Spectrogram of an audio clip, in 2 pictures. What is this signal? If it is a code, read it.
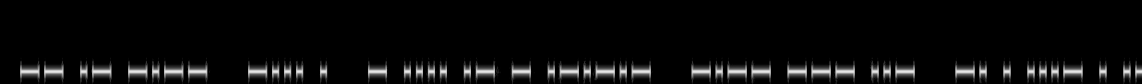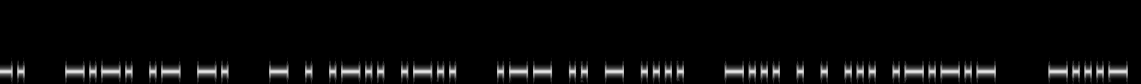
Morse code, heard as a keyed tone, about 20 wpm, 600 Hz. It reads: MAY BE THAT. YOU NEVER CAN TELL WITH BEES. <BT>
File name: cw-books / winnie-the-pooh / winnie-20wpm-page-0007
